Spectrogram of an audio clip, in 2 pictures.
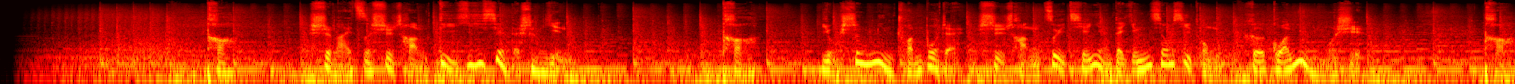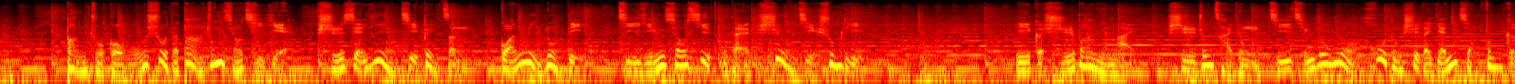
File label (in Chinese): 男 专题 人物专题 大气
